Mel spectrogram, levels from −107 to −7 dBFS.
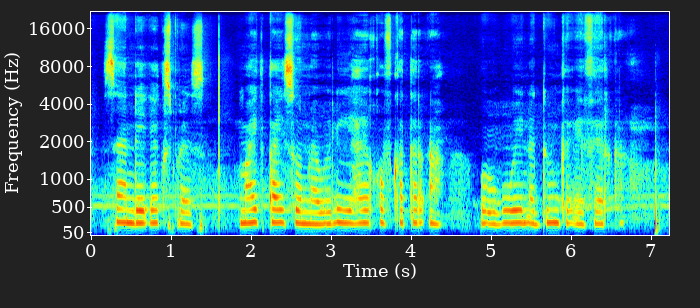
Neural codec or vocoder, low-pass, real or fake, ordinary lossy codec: vocoder, 44.1 kHz, 128 mel bands, Pupu-Vocoder; none; fake; none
